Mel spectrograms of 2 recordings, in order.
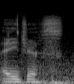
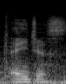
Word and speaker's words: Agius: I I say Aegis. Aegis. Ages.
